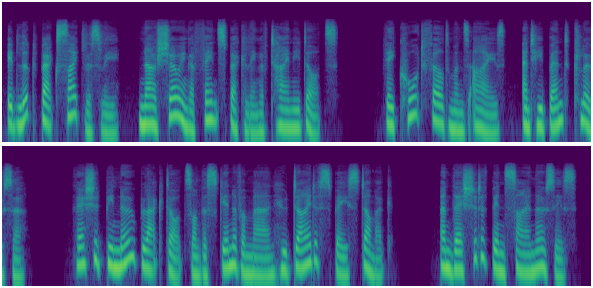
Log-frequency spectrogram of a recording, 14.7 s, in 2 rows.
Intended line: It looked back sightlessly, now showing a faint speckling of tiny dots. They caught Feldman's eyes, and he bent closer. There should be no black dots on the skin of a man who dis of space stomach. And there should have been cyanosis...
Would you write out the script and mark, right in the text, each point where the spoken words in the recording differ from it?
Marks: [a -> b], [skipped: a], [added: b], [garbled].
It looked back sightlessly, now showing a faint speckling of tiny dots. They caught Feldman's eyes, and he bent closer. There should be no black dots on the skin of a man who [dis -> died] of space stomach. And there should have been cyanosis...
